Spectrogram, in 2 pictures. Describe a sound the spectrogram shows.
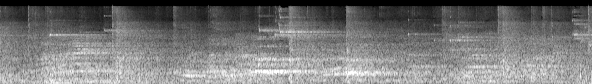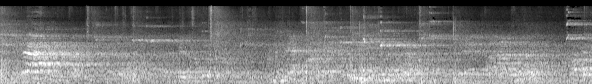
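Sneakers squeak and patter on a court floor.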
